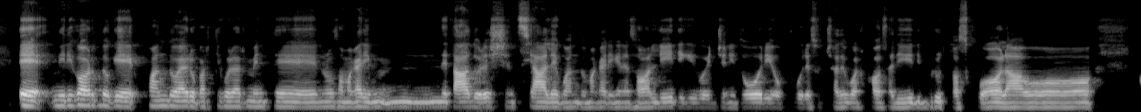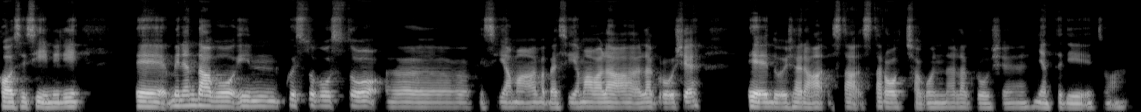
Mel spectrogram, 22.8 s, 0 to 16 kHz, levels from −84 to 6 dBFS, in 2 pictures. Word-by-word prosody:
e - - +9
mi 145 - -2
ricordo 155 +1 +3
che 130 -2 +1
quando 140 0 -1
ero 135 0 +3
particolarmente 125 -2 -3
non 125 +1 -7
lo - - -3
so, 120 - -5
magari, 120 0 -1
mhmm, 230 - -4
in 245 - -3
età 240 - +4
adolescenziale 120 0 +1
quando 115 -1 -8
magari, 115 0 -7
che 115 - -8
ne 115 0 -8
so, 110 -1 0
litighi 115 0 -6
coi 110 -1 -8
genitori 455 - -1
oppure 460 -1 -7
succede 115 +1 -9
qualcosa 115 0 -5
di 110 +2 -4
di - - -8
brutto 120 -1 -7
a - - -4
scuola 110 +1 +2
o 110 +1 +1 0.4
cose 120 0 +5
simili, 120 +1 +1 0.5
ehm, 125 -2 +6
me 145 - +2
ne 145 - +2
andavo 145 -4 +5
in 135 -1 -2
questo 150 +2 -3
posto, 140 -1 0
ehm, 115 -1 -4
che 110 - -15
si 110 - -6
chiama 115 -1 -2
vabbè, 110 -1 -3
si 110 +2 -10
chiamava 115 +1 +2
la 115 -2 +3
la 120 +1 0
croce 115 +1 -1 0.4
e 115 0 +7
dove 110 -1 0
c'era 115 -1 0
'sta - - -3
'sta 125 - -5
roccia 110 -2 -1
con 110 +1 -4
la 110 0 -6
croce, 110 0 -7
niente 105 -3 -4
di 100 -1 -2
insomma, 110 +1 -13
115 Hz, 165 wpm, -23 LUFS, 110-130 Hz, 0.5 s, e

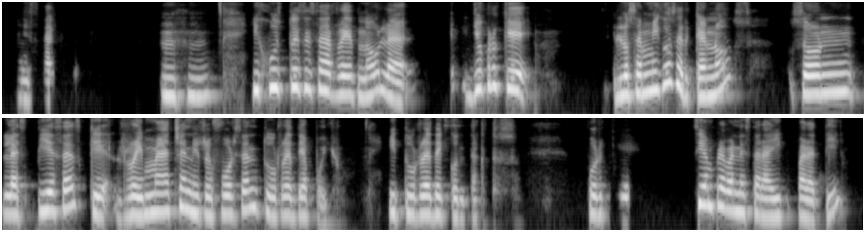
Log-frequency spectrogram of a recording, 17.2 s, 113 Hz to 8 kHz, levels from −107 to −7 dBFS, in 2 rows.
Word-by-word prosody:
Exacto. 195 -1 -9 1.0
Ujú. 230 0 -4 0.3
Y 285 - +3
justo 310 +2 +2
es 315 -1 +3
esa 290 -2 +3
red, 240 -1 +2
¿no?, 230 +5 0
la 220 -8 +2 0.5
yo 290 +4 -1
creo 330 0 +2
que, 295 -5 +3 0.8
los 235 +3 +2
amigos 285 +9 +4
cercanos 250 - +1 0.4
son 255 +1 +3
las 210 -2 0
piezas 240 +6 0
que 215 -10 -1
remachan 225 +7 +1
y 215 - 0
refuerzan 210 +5 -2
tu 210 -5 -2
red 200 0 -2
de 190 - -2
apoyo, 190 -1 -10 0.5
y 220 - -3
tu 210 0 -3
red 205 0 +2
de 205 -2 -2
contactos. 180 -1 -10 0.7
Porque, 205 -2 -3 0.8
siempre 290 -2 +3
van 240 -2 +2
a - - +1
estar 215 -2 -3
ahí 185 0 0
para 190 -2 -2
ti 335 - -8
230 Hz, 135 wpm, -24 LUFS, 205-265 Hz, 1.0 s, amigos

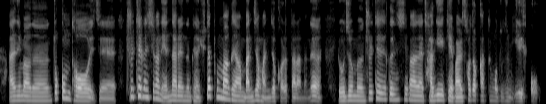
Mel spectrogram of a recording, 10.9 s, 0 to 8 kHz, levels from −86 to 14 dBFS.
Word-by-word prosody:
아니면은 120 -1 0
쪼끔 180 0 -1
더 115 -7 +5
이제 95 -1 -7 0.2
출퇴근 230 0 0
시간이 190 -6 -2
옛날에는 125 +1 0
그냥 110 -2 -5
휴대폰만 215 - +3
그냥 130 -5 +1
만지작만지작 110 -2 +1
거렸다라면은 100 +4 -2 0.4
요즘은 125 0 0
출퇴근 165 -1 -2
시간에 140 -4 0
자기계발 125 -4 +2
서적 140 +4 -1
같은 130 0 -8
것도 110 -1 -9
좀 110 -1 -18
읽고 110 -2 -7
125 Hz, 335 characters per minute, -24 LUFS, 115-155 Hz, 0.4 s, 더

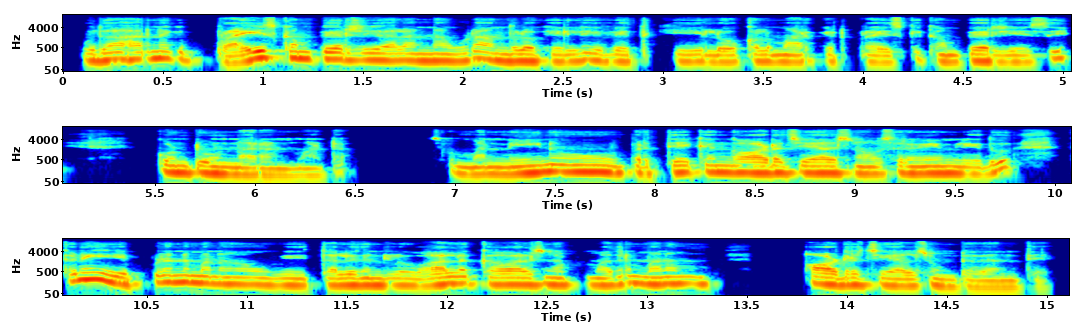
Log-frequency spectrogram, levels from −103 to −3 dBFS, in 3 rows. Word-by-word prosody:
ఉదాహరణకి 155 +3 0 0.2
price 180 +2 +6
compare 160 -3 +2
జేయాలన్నా 140 -2 +1
గూడా 170 - -1
అందులోకెళ్లి 130 0 0
వెతికి 125 +1 -6 0.2
లోకల్ 120 +1 -3
మార్కెట్ 120 0 -6
ప్రైజ్‌కి 110 -2 -4
కంపేర్ 120 +1 0
జేసి 115 +9 -3 0.6
కొంటూ 135 -1 +2
ఉన్నారనమాట. 100 -3 -4 0.5
సో, - - -18
మన్ 115 0 -1
నేను 140 +4 +3 0.4
ప్రత్యేకంగా 140 +3 -1
ఆర్డర్ 130 0 +3
చేయాల్సిన 130 -1 +3
అవసరం 125 +1 -1
ఏమీ 130 0 +2
లేదు. 115 - -2 0.4
కానీ 230 +4 +5 0.2
ఎప్పుడైనా 170 +5 0
మన 150 -2 -2 0.2
ఓన్లీ 125 -1 -2 0.2
తల్లిదండ్రులు 125 0 +1
వాళ్ళకి 145 +3 +1
కావాల్సినప్పుడు 135 -1 +1
మాత్రం 150 +5 -2
మనం 150 +2 0 0.7
ఆర్డర్ 130 -1 +3
చేయాల్సి 120 -1 0
ఉంటదంతే. 100 -2 -7
130 Hz, 140 wpm, -31 LUFS, 120-140 Hz, 0.7 s, price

